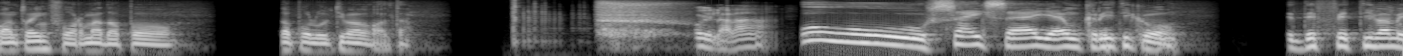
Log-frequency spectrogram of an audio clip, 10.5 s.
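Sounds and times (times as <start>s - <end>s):
speech: 0.0s - 1.4s, 2.1s - 3.2s, 5.2s - 8.9s, 9.6s - 10.5s
four dice being rolled: 3.8s - 4.6s.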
